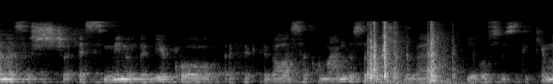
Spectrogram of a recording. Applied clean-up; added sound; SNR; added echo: none; Car; -4 dB; reverberation time 0.7 s.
